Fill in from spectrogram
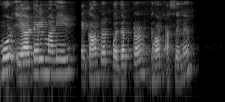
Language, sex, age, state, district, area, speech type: Assamese, female, 45-60, Assam, Jorhat, urban, read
